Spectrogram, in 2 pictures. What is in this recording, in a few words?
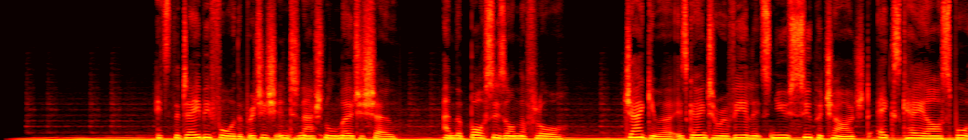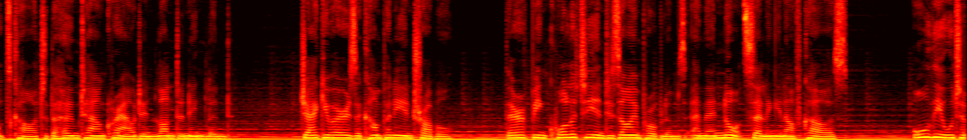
Narration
